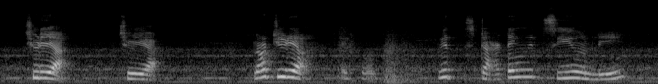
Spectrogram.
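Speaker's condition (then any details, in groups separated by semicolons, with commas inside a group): No condition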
